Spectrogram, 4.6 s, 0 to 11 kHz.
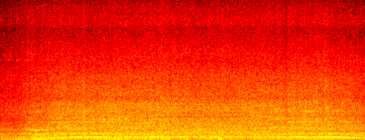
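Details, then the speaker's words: Mazda RX-7 first gen (79-85) with a replacement clutch fan, engine not yet warm: steady revs with a strong rush of air rising and falling with rpm; clutch fan engaging normally, expected to engage more once warm. "I mean it's it's probably going to engage a little more when it's warm like right now you don't really hear the fan too much but when it's warm I I think it'll probably engage a little more"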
